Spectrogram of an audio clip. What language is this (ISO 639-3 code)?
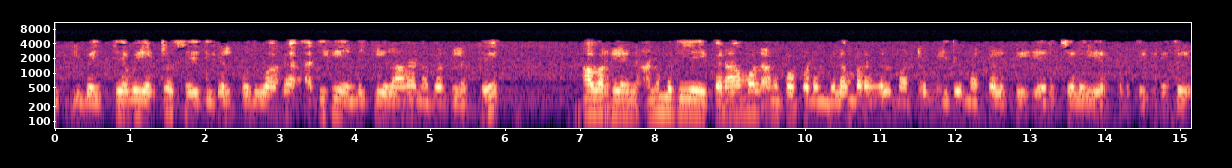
tam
